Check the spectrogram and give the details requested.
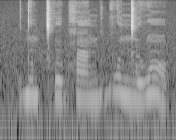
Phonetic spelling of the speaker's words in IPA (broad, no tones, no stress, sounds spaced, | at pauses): d ə̃ b ǀʰ əː b ħ ãː ŋ ɡ ʏ b v ɤ ŋ͡ǀ ə v ɔ̃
